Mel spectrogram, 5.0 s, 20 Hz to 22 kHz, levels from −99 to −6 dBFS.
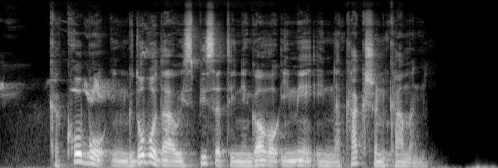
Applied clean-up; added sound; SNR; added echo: neural mask model Resemble Enhance denoiser.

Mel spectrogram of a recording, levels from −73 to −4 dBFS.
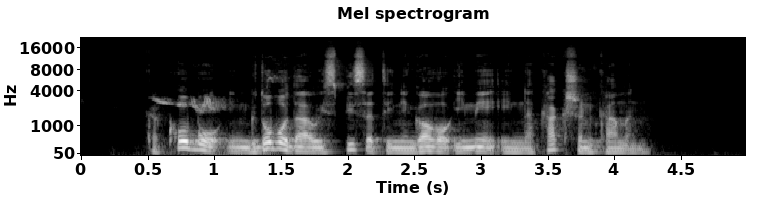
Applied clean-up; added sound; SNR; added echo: neural mask model RNNoise.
